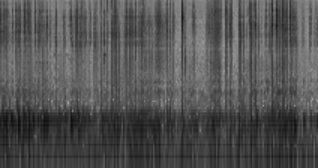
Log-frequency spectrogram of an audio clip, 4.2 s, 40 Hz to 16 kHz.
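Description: Long acrylic nails scratch the metal mesh grille of a large silver condenser microphone. The result is a dense, continuous scratching and rasping that is heavy in low rumble with a hum-like tone around 227 Hz, plus faint, rapid flickers of brighter texture.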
